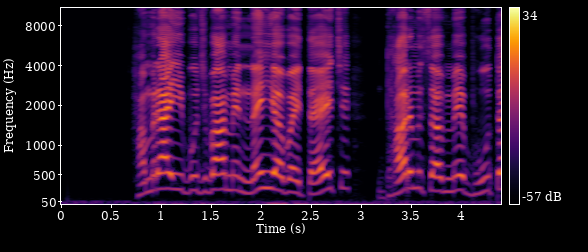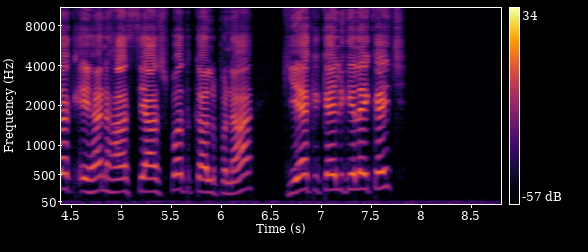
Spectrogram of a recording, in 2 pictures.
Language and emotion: Maithili, angry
